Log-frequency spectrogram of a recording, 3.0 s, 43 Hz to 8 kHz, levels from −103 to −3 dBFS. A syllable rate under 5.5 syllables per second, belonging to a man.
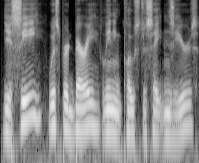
Yes: 5.3 syllables/s; male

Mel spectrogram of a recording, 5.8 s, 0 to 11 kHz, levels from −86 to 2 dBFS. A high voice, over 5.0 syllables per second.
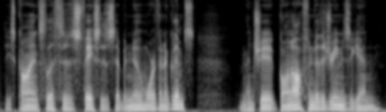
No: very low, 95 Hz; 5.9 syllables/s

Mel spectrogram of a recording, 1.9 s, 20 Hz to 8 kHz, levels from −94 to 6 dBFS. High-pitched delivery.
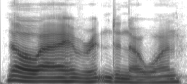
No: low, 120 Hz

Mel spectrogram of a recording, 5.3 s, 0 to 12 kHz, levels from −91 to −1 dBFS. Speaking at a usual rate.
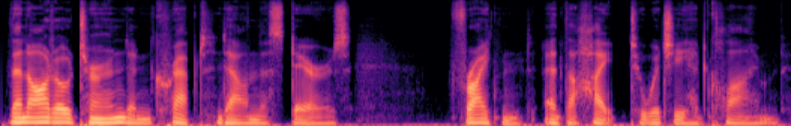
Yes: average, 195 wpm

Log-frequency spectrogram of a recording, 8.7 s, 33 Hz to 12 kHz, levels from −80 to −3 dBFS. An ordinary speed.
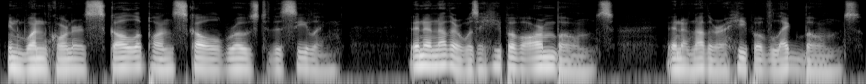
Yes: average, 175 wpm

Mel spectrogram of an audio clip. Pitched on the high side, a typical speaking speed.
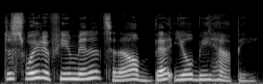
No: high, 225 Hz; fast, 250 wpm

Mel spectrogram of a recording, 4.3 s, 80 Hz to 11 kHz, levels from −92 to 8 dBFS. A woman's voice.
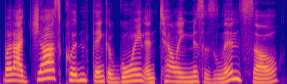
Yes: female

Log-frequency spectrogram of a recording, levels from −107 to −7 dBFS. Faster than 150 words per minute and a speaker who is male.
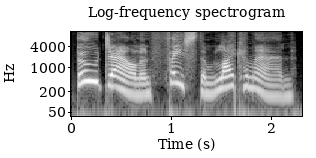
No: fast, 205 wpm; female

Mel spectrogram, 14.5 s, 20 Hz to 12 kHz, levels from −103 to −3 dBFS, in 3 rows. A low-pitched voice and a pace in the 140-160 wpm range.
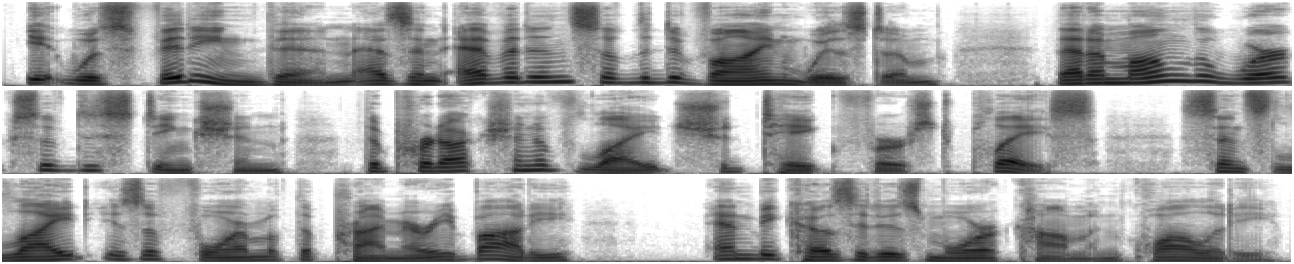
No: low, 125 Hz; average, 170 wpm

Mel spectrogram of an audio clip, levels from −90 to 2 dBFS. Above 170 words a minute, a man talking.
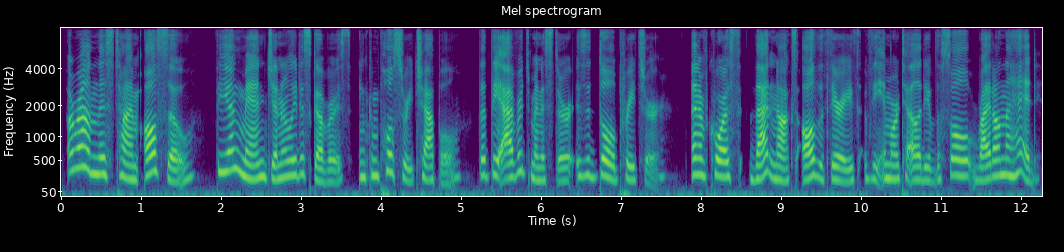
No: average, 185 wpm; female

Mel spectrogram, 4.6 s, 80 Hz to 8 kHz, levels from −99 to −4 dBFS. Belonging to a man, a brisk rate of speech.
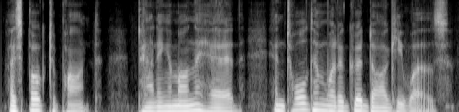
Yes: male; fast, 235 wpm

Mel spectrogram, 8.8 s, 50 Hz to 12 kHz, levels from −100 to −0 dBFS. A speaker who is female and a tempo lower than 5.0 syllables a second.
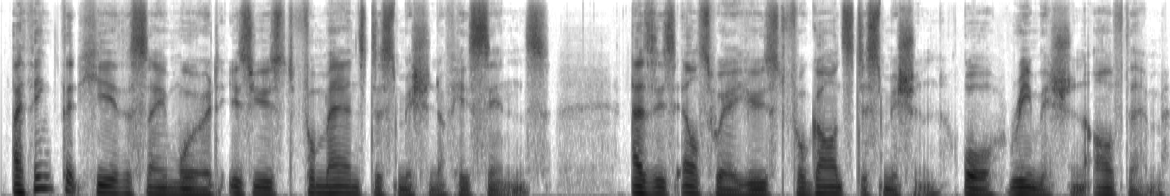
No: male; 4.6 syllables/s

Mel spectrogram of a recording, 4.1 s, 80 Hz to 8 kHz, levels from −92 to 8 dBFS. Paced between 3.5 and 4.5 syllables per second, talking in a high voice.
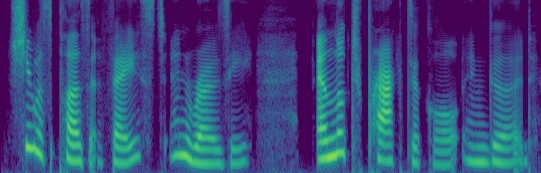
No: 5.0 syllables/s; high, 235 Hz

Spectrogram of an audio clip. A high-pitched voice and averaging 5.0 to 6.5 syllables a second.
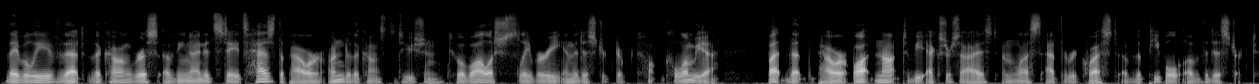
No: very low, 90 Hz; 6.0 syllables/s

